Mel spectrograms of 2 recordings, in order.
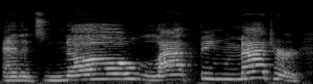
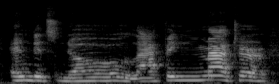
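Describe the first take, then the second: First: Slow, drawn-out stern reprimand; maid's emphatic telling-off; Sakia-san. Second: Slow, drawn-out mouthing of a scolding; mimicked reprimand. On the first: Acted. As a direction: stretch each word in a raised scolding lilt. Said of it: "Sakia-san says". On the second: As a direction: sister copying the maid, held down. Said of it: "she's going with her mouth".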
